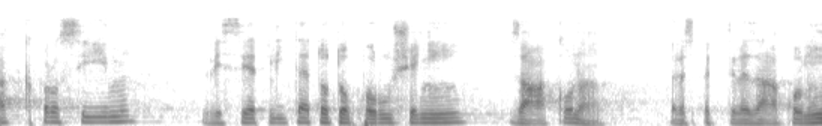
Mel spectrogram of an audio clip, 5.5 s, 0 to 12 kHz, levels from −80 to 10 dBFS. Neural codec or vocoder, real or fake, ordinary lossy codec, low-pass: codec, 16 kHz, 16 kbps, FreqCodec, smaller model; fake; Opus, 24 kbps; 7.2 kHz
